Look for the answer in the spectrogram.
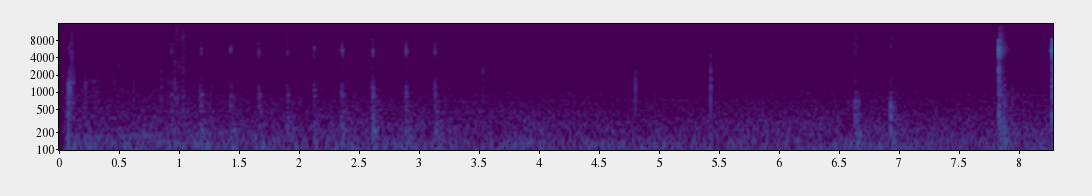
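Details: Scattered sharp ticks and clicks as ice is broken for animals, quiet between the knocks, with no animal sounds.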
